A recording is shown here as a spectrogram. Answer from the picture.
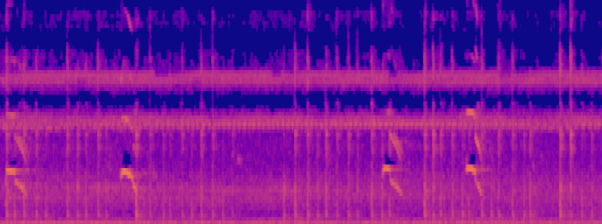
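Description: A bird gives four sharp whistled calls, each sliding steeply down in pitch, two near the start and two past the middle, over a steady low background rumble.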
